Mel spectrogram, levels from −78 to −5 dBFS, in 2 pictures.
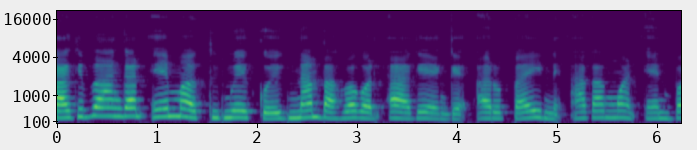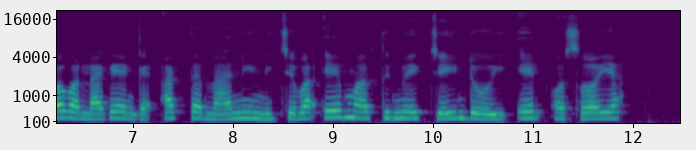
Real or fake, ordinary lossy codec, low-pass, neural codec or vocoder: real; none; none; none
